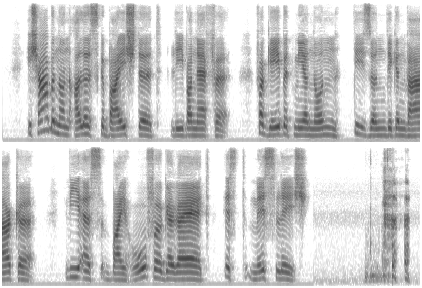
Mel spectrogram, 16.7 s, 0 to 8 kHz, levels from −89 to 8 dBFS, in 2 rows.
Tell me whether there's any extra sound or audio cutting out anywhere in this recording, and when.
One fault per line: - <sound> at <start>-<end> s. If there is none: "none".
- laugh at 15.6-16.5 s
